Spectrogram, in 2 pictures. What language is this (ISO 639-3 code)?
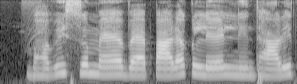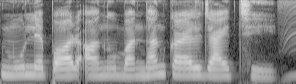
mai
